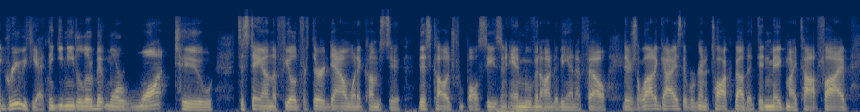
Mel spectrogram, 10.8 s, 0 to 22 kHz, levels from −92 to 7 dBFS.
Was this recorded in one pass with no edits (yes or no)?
no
